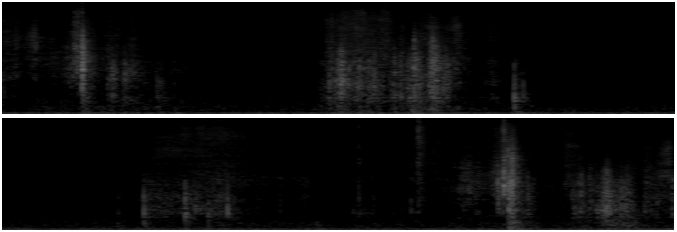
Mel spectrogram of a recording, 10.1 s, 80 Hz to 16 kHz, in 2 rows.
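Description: A bare hand smooths and rubs the thin, glossy paper pages of an open early-2000s vintage magazine lying flat on a velvet cloth, then lifts and turns a page. Quiet, bright, papery rustles and crinkles come in short bursts over a faint, steady low hum.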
